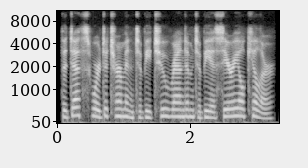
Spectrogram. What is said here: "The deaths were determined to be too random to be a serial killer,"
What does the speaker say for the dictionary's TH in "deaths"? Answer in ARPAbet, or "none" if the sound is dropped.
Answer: TH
